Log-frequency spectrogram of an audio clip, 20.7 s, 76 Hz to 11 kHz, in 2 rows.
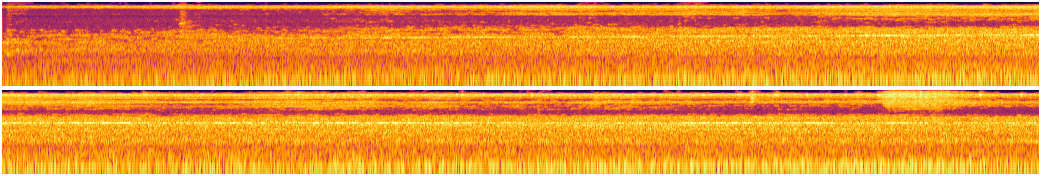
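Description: Pacific National NR class diesel-electric locomotives, V16 diesel engines, passing in multiple with a steady deep engine rumble that grows slowly louder, and a thin whine slowly rising in pitch.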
